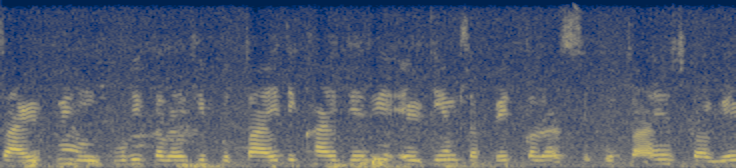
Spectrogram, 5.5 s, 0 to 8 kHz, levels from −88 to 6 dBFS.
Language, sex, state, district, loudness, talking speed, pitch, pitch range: Hindi, female, Bihar, Jamui, -16 LUFS, 195 wpm, 195 Hz, 190-205 Hz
